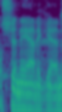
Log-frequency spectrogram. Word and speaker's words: shenanigan: It's just a single shenanigan. It's not shenanigans.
